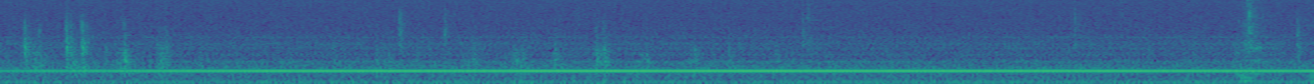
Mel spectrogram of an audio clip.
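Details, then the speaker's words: Deforest Crosley shortwave radio with no output, signal generator feeding an IF signal in: clean steady mid-pitched modulated tone over faint clicks heard from the detector stage, so the detector works. "This is telling us feed in an IF signal and the radio can detect it because we're hearing the modulated version of the signal I'm feeding in."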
